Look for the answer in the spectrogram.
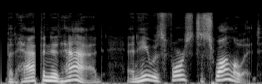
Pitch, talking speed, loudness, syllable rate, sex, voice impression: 150 Hz, 250 wpm, -16 LUFS, 6.9 syllables/s, male, masculine, middle-aged, slightly muffled, sincere, friendly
